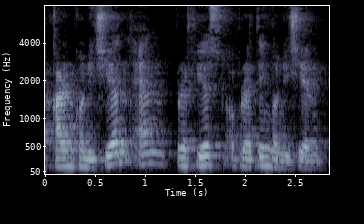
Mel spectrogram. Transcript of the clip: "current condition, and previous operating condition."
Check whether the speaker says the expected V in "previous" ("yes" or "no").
no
